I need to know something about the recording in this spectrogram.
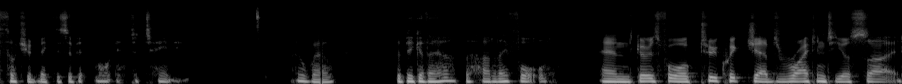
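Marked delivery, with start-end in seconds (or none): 0.0-5.6 whispered taunt, faster. A fighter gets in close to the player before jabbing: whispered taunt. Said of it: "she whispers to you, she goes".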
